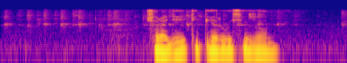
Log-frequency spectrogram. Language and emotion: Russian, neutral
